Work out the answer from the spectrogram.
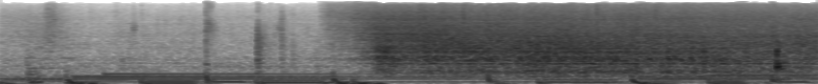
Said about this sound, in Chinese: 就可以来做一下拌炒，炒起来。好，炒了之后呢，我们就给它加水。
